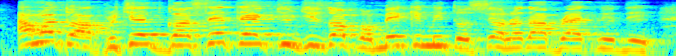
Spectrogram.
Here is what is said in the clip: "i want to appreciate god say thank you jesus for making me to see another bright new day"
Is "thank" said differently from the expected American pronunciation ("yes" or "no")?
yes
